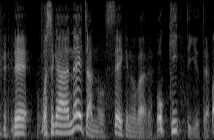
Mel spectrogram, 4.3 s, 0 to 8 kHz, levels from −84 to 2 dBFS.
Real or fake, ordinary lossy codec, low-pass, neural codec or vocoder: fake; none; none; codec, 16 kHz, 0.4 kbps, LongCat-Audio-Codec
